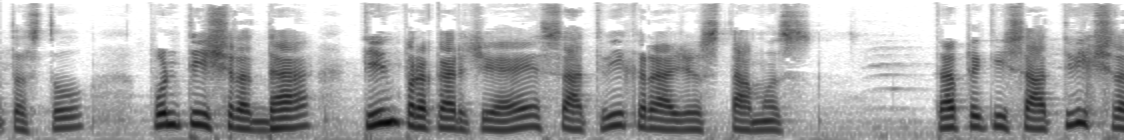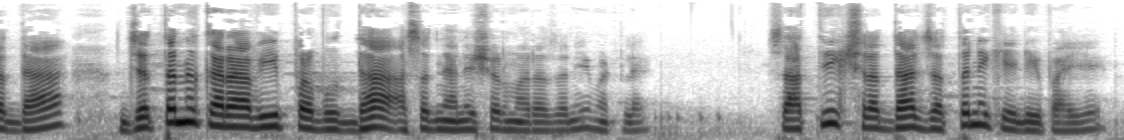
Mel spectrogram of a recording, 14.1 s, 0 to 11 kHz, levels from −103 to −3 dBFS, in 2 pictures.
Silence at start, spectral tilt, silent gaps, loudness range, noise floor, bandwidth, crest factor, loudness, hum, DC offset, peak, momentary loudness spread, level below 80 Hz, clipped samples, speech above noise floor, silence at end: 0.05 s; -6 dB/octave; none; 6 LU; -56 dBFS; 10 kHz; 20 dB; -20 LUFS; none; under 0.1%; -2 dBFS; 15 LU; -54 dBFS; under 0.1%; 36 dB; 0.15 s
